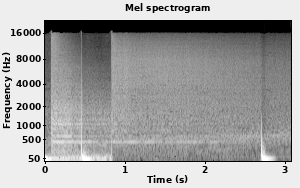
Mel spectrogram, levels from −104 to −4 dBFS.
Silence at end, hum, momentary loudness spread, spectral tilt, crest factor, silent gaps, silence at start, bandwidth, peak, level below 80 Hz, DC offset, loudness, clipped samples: 0 s; none; 13 LU; -4 dB/octave; 14 dB; none; 0 s; 16.5 kHz; 0 dBFS; -16 dBFS; under 0.1%; -17 LUFS; under 0.1%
